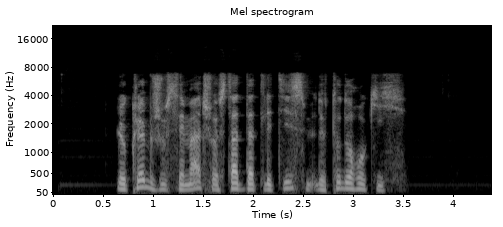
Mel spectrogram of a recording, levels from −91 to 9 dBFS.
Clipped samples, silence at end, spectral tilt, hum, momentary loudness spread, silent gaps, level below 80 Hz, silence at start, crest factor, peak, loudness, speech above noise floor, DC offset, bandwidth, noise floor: under 0.1%; 0.9 s; -4 dB/octave; none; 9 LU; none; -70 dBFS; 0.65 s; 22 dB; -12 dBFS; -31 LUFS; 48 dB; under 0.1%; 7.4 kHz; -80 dBFS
